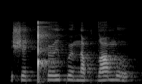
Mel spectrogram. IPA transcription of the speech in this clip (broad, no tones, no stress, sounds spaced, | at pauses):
ʃ ɛ ǃʰ ə˞ ɪ̯ p ə˞ n̪ a p dˤ a m o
